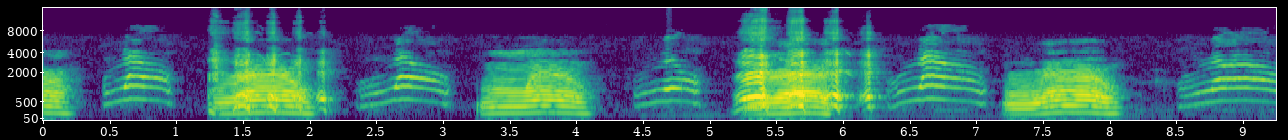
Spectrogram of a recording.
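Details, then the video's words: Tammy the house cat chatters in a quick back-and-forth, about four short rising-and-falling meows a second in bursts. Deeper voice-like calls answer between them indoors, and she keeps insisting on the last word. "Tammy cat gets last word in ALWAYS!"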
